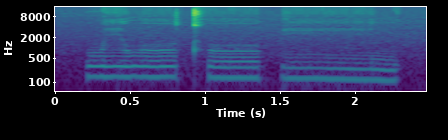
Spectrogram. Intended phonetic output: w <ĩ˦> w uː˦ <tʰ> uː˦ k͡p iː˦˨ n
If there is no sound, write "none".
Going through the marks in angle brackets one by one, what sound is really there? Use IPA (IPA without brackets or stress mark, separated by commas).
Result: i˦, tʰ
